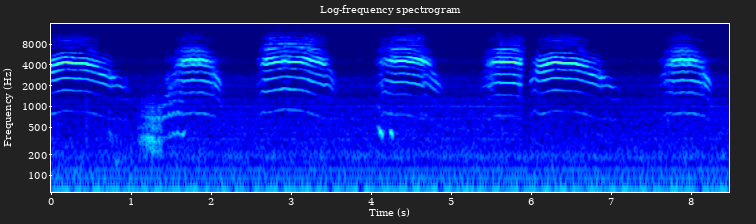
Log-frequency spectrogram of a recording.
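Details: Domestic cat calling after a sound that cats reliably approach is played at home. Seven shrill, bowed meows come roughly every second, each rising then falling, with brief softer low sounds in the gaps.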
